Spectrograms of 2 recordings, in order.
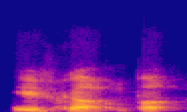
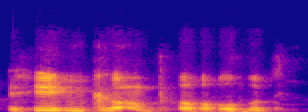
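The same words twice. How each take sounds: First: Said in the usual way. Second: You've got bald through a laugh, slowed down. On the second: Real, not acted. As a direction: laugh as you correct yourself.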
